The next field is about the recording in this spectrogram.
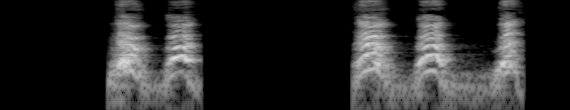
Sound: puppy barking

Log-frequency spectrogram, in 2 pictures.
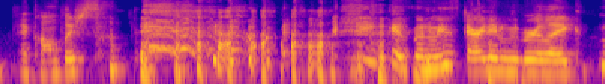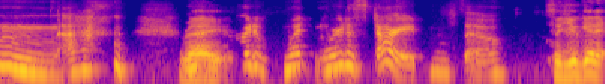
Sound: laughter

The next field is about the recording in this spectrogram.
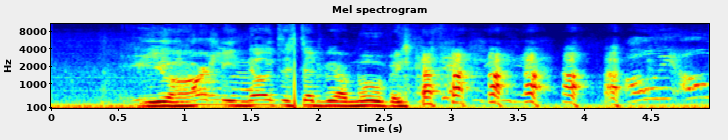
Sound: laughs

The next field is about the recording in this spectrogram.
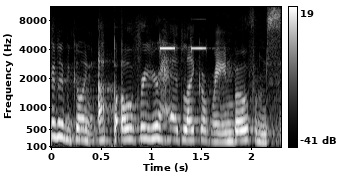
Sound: timer beeps

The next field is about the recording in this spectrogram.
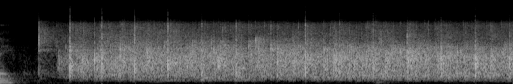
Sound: audience applauds

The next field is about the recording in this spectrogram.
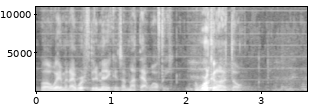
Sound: audience laughing

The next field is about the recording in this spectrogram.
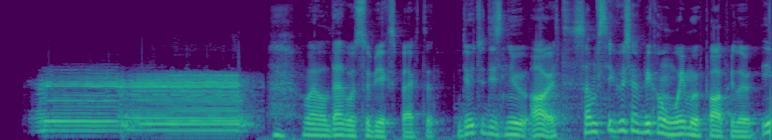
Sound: sigh

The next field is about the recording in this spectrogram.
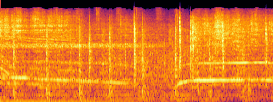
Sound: cheering

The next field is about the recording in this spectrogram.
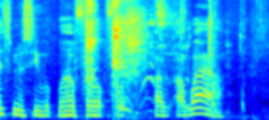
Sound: laughs

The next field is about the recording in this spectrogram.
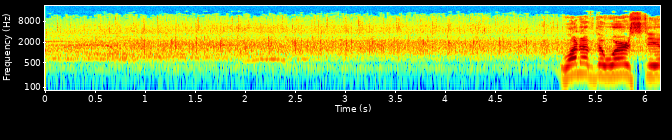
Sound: applause

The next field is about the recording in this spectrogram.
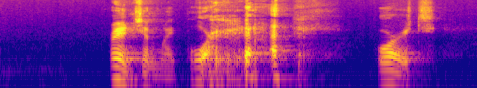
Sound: laughter

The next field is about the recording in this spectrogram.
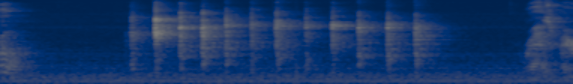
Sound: bird clucking

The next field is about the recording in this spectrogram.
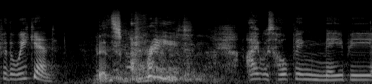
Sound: audience laughing

